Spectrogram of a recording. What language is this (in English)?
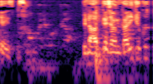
Pashto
